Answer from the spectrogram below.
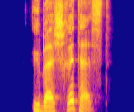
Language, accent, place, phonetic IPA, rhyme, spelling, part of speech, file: German, Germany, Berlin, [ˌyːbɐˈʃʁɪtəst], -ɪtəst, überschrittest, verb, De-überschrittest.ogg
- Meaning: inflection of überschreiten: 1. second-person singular preterite 2. second-person singular subjunctive II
